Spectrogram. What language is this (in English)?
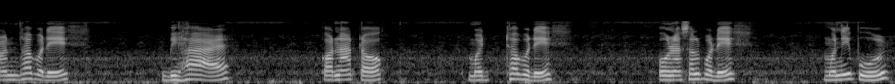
Assamese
